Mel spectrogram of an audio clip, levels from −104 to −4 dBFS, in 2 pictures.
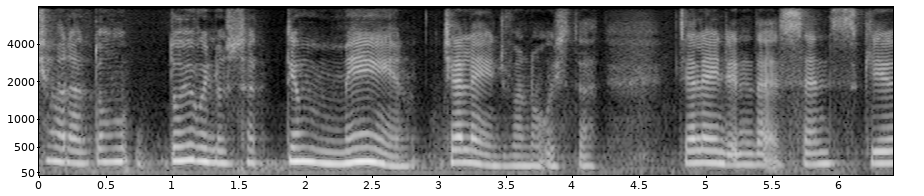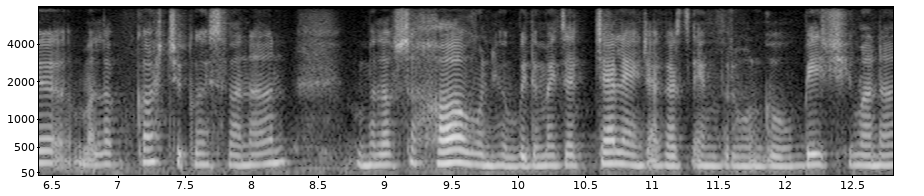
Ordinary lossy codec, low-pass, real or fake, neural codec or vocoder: none; none; fake; codec, 16 kHz, 8 kbps, FunCodec, trained on LibriTTS, 25 frames a second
